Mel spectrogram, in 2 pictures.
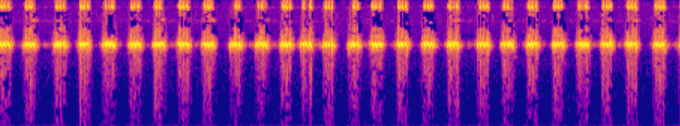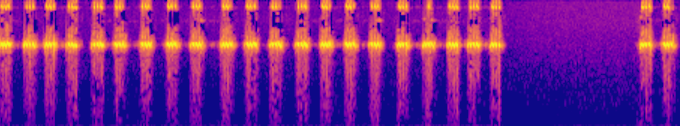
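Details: A loud cricket sound played to chase rats out of a house. Rapid high-pitched chirps pulse about four times a second for twelve seconds, fall silent briefly, then start again at the end.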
